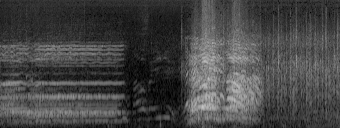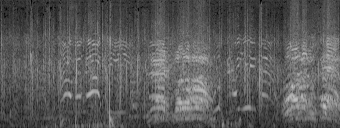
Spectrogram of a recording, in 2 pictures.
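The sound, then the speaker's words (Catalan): A sustained tonal note gives way to a crowd at a rally for Ukraine in front of Olot town hall erupting in loud, repeated shouts for freedom in several bursts, with clamorous voices and a busy rumble of activity between the peaks. “La convocatòria s'ha fet a nivell nacional i sota el paraigua de l'Associació Catalana de Municipis i ha acabat amb un crit a la llibertat i un missatge de fortalesa, com és l'himne d'Ucraïna.”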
